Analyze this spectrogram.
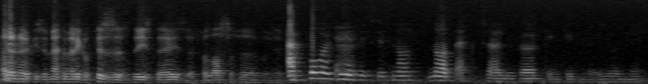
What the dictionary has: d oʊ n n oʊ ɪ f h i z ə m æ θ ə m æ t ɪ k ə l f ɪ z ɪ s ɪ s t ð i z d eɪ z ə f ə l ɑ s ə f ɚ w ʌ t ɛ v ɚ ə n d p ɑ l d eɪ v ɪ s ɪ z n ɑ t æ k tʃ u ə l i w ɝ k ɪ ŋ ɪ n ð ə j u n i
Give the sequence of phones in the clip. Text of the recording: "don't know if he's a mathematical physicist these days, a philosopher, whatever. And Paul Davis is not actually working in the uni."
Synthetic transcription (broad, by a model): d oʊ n n oʊ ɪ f h i z ə m æ θ ə m æ t ɪ k ə l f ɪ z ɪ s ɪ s ð i z d eɪ z ə f ə l ɑ s ə f ɚ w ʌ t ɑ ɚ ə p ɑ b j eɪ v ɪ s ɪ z n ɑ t æ k tʃ u ə l i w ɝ k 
